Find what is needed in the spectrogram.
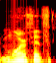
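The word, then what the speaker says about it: Morfydd: it stars Matt Smith morphi morphi I I I looked up how to pronounce her name because I was a little confused it's a Welsh name but morfi Clark and it is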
